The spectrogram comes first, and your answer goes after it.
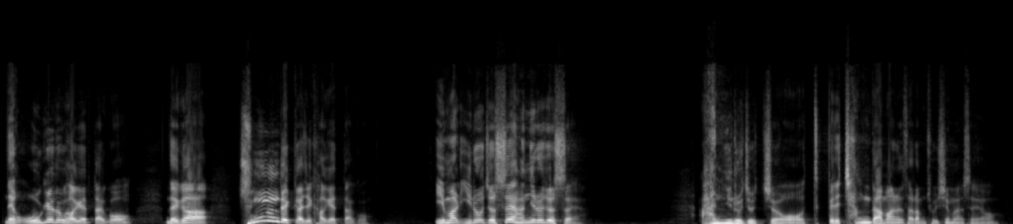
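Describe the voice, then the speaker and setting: Male pastor preaching with a lively pitch. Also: normal speed. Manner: asks the congregation rhetorical questions; reads scripture aloud in formal biblical diction. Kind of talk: sermon. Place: church sanctuary.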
